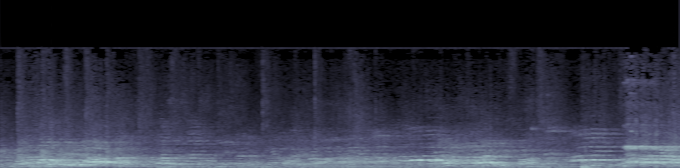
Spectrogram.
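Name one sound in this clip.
Children shout and call out excitedly, echoing loudly.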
